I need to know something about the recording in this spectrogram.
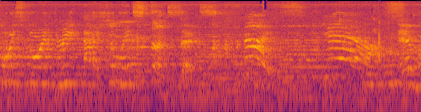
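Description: Baby vocalizing with high squeals and coos that slide down in pitch, two of them clearest near the middle and near the end.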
